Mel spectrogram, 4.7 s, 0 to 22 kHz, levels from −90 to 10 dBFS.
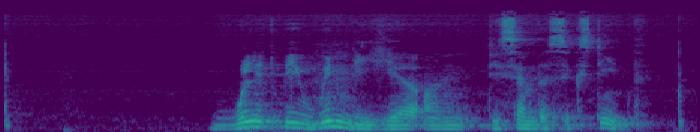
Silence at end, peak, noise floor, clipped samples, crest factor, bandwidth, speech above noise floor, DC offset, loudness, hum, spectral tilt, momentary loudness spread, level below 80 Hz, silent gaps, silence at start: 0.1 s; -20 dBFS; -73 dBFS; under 0.1%; 18 dB; 16 kHz; 36 dB; under 0.1%; -38 LUFS; none; -5.5 dB/octave; 16 LU; -72 dBFS; none; 0.05 s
